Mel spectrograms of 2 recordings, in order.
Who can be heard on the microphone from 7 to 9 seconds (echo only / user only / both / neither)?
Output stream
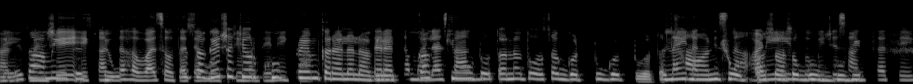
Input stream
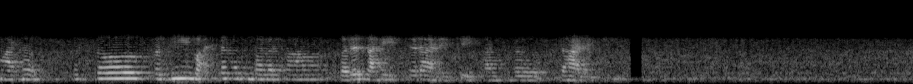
neither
